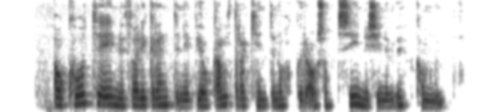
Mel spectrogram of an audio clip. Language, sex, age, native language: Icelandic, female, 18-19, Icelandic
